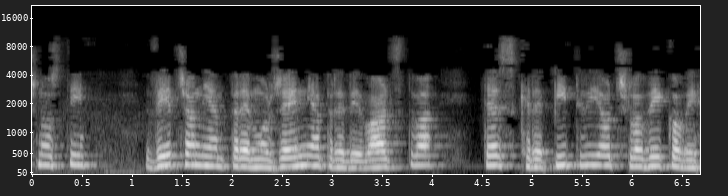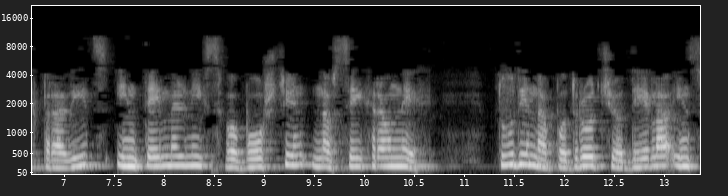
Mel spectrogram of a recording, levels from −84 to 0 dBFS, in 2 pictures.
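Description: From start to finish, the speech carries audible codec damage, most likely WMA compression. Nothing is present above 10.1 kHz, so the top end sounds dull and clipped off. The transform coder spreads its quantisation noise over long blocks. That gives a ringing, washy smear around each sound. A hiss rises and falls with the signal. Weak detail drops out entirely. The degree of damage fits a low bitrate around 32 kbps.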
